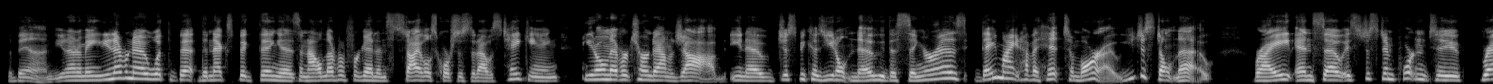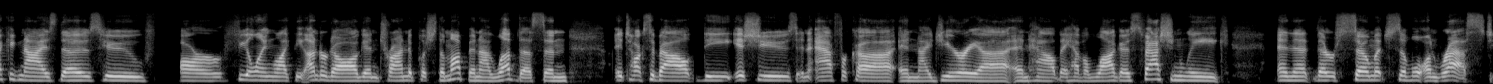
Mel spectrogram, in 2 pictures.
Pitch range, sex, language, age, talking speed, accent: 170-205 Hz, female, English, 30-49, 215 wpm, American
